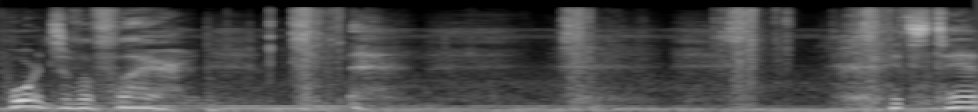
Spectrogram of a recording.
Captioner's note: breathing heavily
